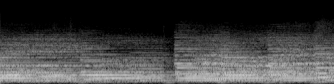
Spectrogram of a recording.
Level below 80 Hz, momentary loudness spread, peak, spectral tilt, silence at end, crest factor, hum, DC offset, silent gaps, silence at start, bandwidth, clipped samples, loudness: -64 dBFS; 4 LU; -4 dBFS; -8 dB/octave; 0 s; 14 dB; none; under 0.1%; none; 0 s; 7.6 kHz; under 0.1%; -19 LUFS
